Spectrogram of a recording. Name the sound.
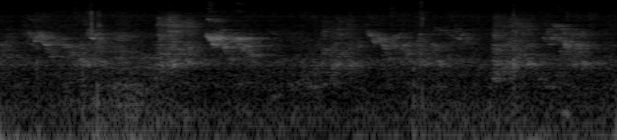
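pet parakeets squeaking and chirping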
